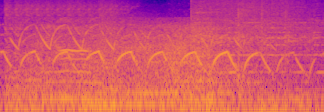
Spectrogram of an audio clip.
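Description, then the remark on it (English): A police patrol car siren yelps in rapid, rising-and-falling wails, loud, as the car comes right toward the listeners, with a low rumble of traffic and engine noise underneath and no one speaking. “The patrol car. It's coming right at us.”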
